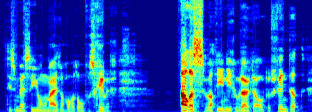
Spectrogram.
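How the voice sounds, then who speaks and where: Radio play: middle-aged dealer, lowish voice, kindly, musing, conversational. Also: male voice, expressive, fast talker, fairly bright tone. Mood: confiding. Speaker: actor in a radio drama. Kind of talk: Dutch radio play acting, naturalistic dialogue.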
